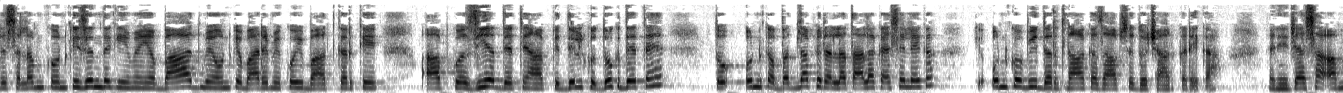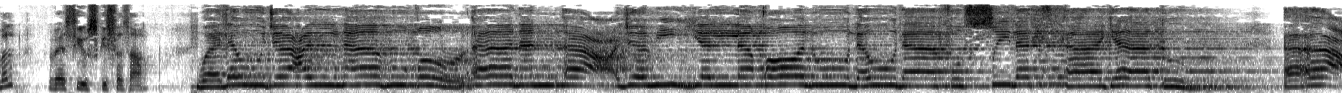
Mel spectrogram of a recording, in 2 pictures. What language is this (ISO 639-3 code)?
urd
